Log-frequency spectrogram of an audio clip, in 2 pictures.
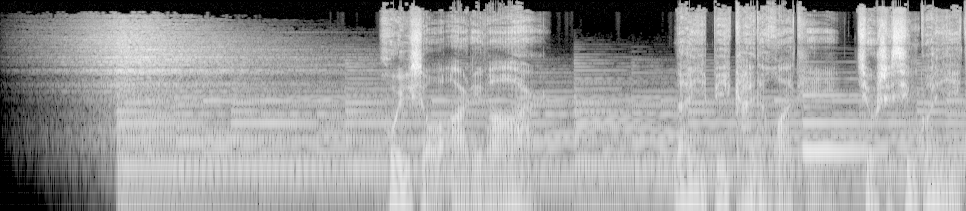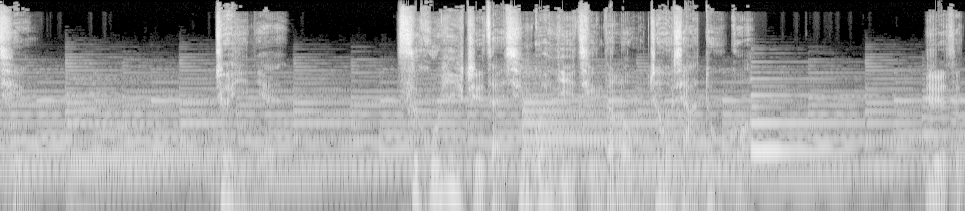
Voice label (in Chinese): B男 走心旁白 年会宣传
